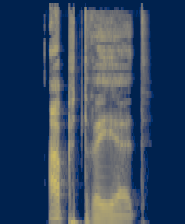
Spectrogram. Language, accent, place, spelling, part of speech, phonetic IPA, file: German, Germany, Berlin, abdrehet, verb, [ˈapˌdʁeːət], De-abdrehet.ogg
- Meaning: second-person plural dependent subjunctive I of abdrehen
